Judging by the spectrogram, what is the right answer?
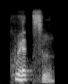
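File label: "quetzal", Indian English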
